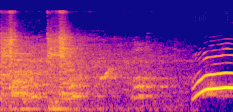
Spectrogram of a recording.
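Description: Live vallenato band music over loudspeakers, with drum beats and a bass line, stops about a third of the way in. Near the end a loud, drawn-out high cry begins, rising in pitch and then holding.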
